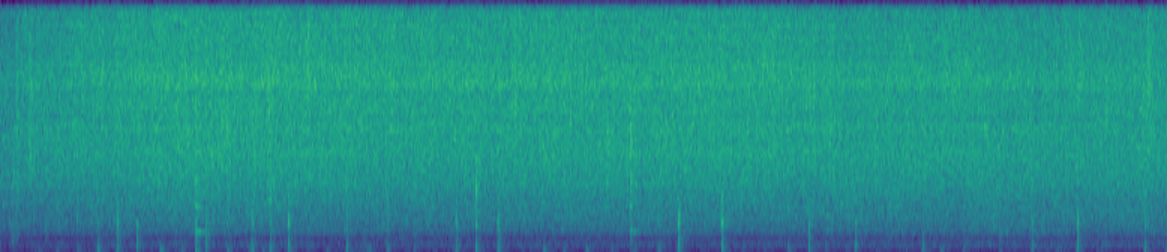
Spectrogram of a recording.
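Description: Onions sautéing in a pot for mutton curry, a steady sizzle under repeated sharp scraping and tapping of a spoon as they are stirred.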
